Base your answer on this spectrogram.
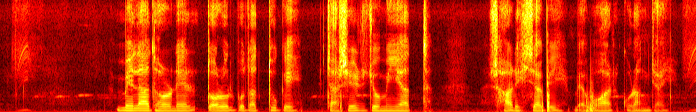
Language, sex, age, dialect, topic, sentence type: Bengali, male, 60-100, Rajbangshi, agriculture, statement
